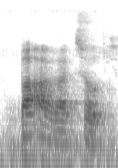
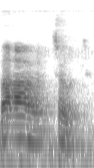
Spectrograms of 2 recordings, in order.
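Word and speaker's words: בַּאֲרָצוֹת: But what happens is that the vowel or the schwa matches the vowel class of the chatef. So then you get this as a patach. So it's not a schwa because you can't have two in a row, but it matches the vowel class of the chatef patach, of the chatef, whatever the chatef is. So it's ba'aratzot.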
